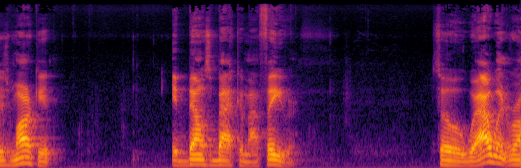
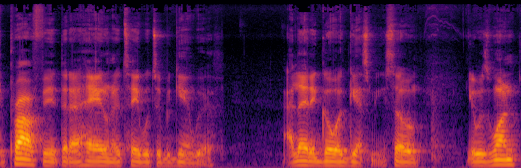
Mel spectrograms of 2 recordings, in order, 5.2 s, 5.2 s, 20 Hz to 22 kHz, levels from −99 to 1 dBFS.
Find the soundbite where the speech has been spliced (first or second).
first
